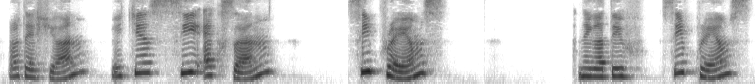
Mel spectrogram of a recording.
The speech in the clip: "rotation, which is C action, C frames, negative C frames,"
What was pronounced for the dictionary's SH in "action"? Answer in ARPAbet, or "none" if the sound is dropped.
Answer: S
